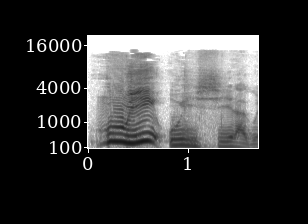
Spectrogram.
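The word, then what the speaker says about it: 初々しい: 여러분들 아마 또 처음인데 요거는 우이우이 씨라고 읽어요 우이 우이씨이 초자를 우라고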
